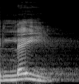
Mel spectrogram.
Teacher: یا ساکن سے پہلے اگر زبر آ جائے تو اس کو ہم یا لین کہتے ہیں، اور اس کو ہم نے کھینچنا نہیں ہوتا، اس کو ہم نے لئی پڑھنا ہوتا ہے.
